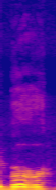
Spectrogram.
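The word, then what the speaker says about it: בר: the Hebrew bar mitzvah the bar B is the English way of saying the BR and so uh in the Hebrew it would be just simply Burr or and we can use bar I can anglicize the Hebrew a little bit it doesn't doesn't seem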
